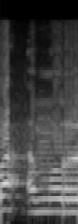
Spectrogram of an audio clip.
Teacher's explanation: یہ حمزہ ساکنہ ہے، اس کو جھٹکا دے کر پڑھیں گے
